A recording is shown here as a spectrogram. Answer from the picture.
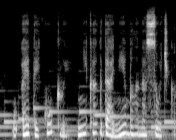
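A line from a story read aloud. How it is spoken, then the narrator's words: Plain. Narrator (Russian): сказала она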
